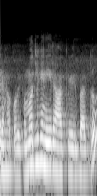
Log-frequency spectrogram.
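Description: Water pours into a metal jar.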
